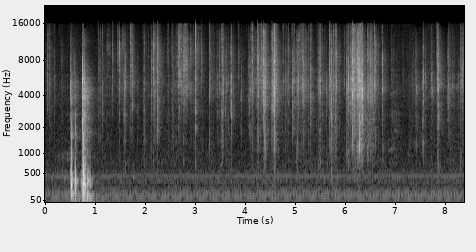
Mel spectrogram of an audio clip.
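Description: Scissors cutting into a hockey card pack's wrapper, loudest about half a second in, then the wrapper crinkling and tearing as fingers pull it open.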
